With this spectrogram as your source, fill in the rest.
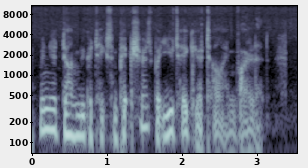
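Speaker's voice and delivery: patient, careful, high, hushed half-whisper. Waiting in character for Violet to finish, speaking to her: half-whispering. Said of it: "maybe whisper, like".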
